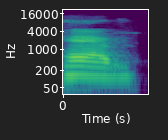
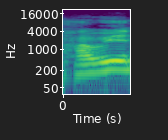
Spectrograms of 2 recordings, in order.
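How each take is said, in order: First: The word ends on the v consonant. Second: The word ends with an extra vowel sound. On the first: The speaker calls it right. "इसको पढ़ते हैं हैव" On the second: The speaker calls it wrong. "इसको हम हावे नहीं पढ़ते"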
